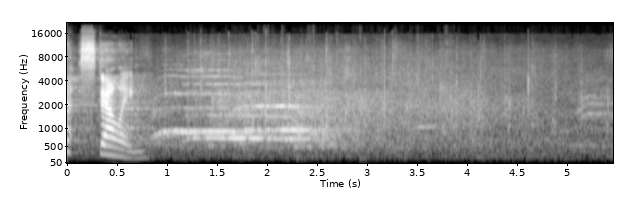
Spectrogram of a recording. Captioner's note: audience applauding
